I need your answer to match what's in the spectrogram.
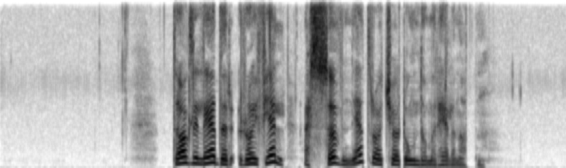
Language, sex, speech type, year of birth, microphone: Norwegian, female, read, 1969, Sennheiser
